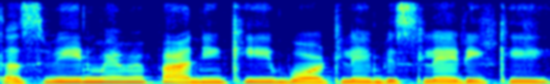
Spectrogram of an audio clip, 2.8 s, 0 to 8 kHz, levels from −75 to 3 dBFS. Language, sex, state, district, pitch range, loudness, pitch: Hindi, female, Madhya Pradesh, Bhopal, 205-225 Hz, -15 LUFS, 210 Hz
